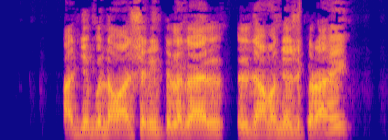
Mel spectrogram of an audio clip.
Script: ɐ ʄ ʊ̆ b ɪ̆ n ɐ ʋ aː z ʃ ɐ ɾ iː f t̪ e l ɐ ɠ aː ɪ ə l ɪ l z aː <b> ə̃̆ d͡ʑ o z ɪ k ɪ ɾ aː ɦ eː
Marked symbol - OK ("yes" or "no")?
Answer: no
